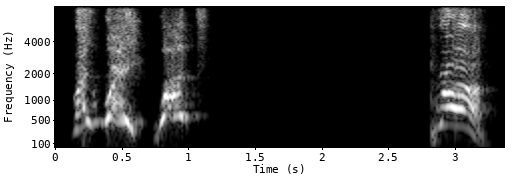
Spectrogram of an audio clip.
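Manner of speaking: can't believe what he heard; stunned disbelief. Real, not acted. Vlogger reacting to Si Neter's contradiction in disbelief. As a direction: pitch jumps way up on what.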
